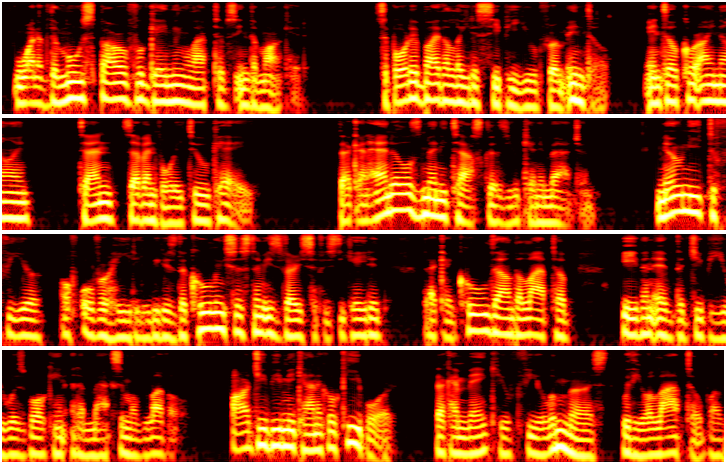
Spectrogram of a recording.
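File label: Arabic English, male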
